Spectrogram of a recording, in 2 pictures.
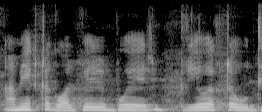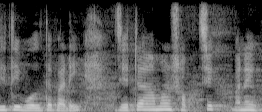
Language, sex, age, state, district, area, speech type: Bengali, female, 30-45, West Bengal, Paschim Bardhaman, rural, spontaneous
